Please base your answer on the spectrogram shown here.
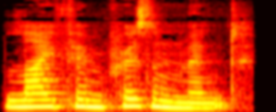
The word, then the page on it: life imprisonment: American English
